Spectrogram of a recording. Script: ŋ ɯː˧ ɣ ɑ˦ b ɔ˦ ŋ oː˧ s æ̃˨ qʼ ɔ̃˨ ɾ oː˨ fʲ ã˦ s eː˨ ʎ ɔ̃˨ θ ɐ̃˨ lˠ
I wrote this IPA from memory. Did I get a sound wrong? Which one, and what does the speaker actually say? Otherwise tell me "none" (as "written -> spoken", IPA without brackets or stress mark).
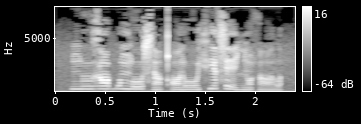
ɐ̃˨ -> ɑ̃˨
